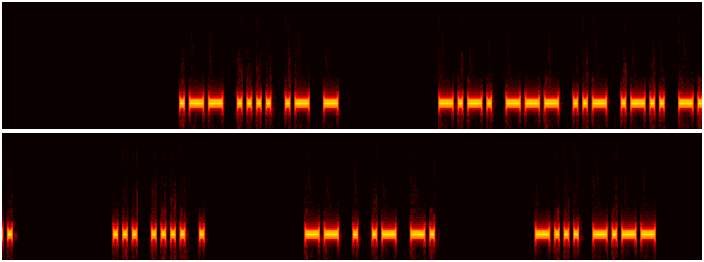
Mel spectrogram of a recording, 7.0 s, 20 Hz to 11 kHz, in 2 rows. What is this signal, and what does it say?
Morse code, heard as a keyed tone, about 50 wpm, 700 Hz. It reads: WHAT COULD SHE MEAN BY
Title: 3x Word-Spacing - Sentences from Top 200 Words - 50wpm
